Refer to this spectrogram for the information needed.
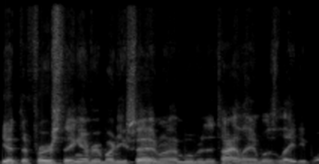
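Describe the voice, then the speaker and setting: A man's plain, everyday voice with an American accent, medium in pitch, with fairly even intonation. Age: 60s. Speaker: expat guest. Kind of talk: casual interview chat.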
